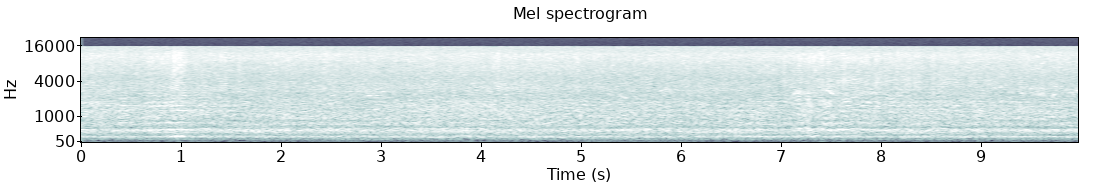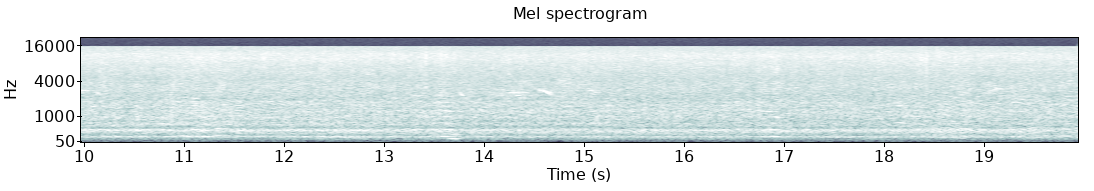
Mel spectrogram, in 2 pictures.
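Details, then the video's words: Many bees buzzing together in a sustained hum, with individual insects now and then swelling louder as they fly close, a couple of soft clicks early on. "bees therapy relaxing natural buzzing sound"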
